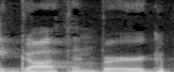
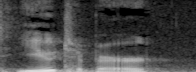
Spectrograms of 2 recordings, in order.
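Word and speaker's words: Göteborg: Now, Helen Toursteyn, you may already know, she writes a series of mysteries starring Inspector Ibrahim Hus, based out of, well, we would say Gothenburg, but what I discovered, the Swedes pronounce it as Uteberg.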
